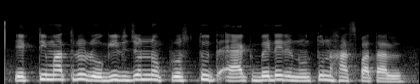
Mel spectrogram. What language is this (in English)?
Bangla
